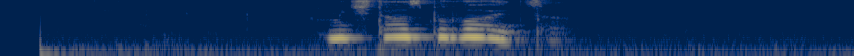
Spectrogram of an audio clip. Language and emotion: Russian, neutral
